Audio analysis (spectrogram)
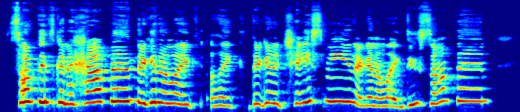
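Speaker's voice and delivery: mock very high, loud hysterical sobbing words. Retelling calling a husband while being followed: imitating hysterical crying. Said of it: "hysterically crying".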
